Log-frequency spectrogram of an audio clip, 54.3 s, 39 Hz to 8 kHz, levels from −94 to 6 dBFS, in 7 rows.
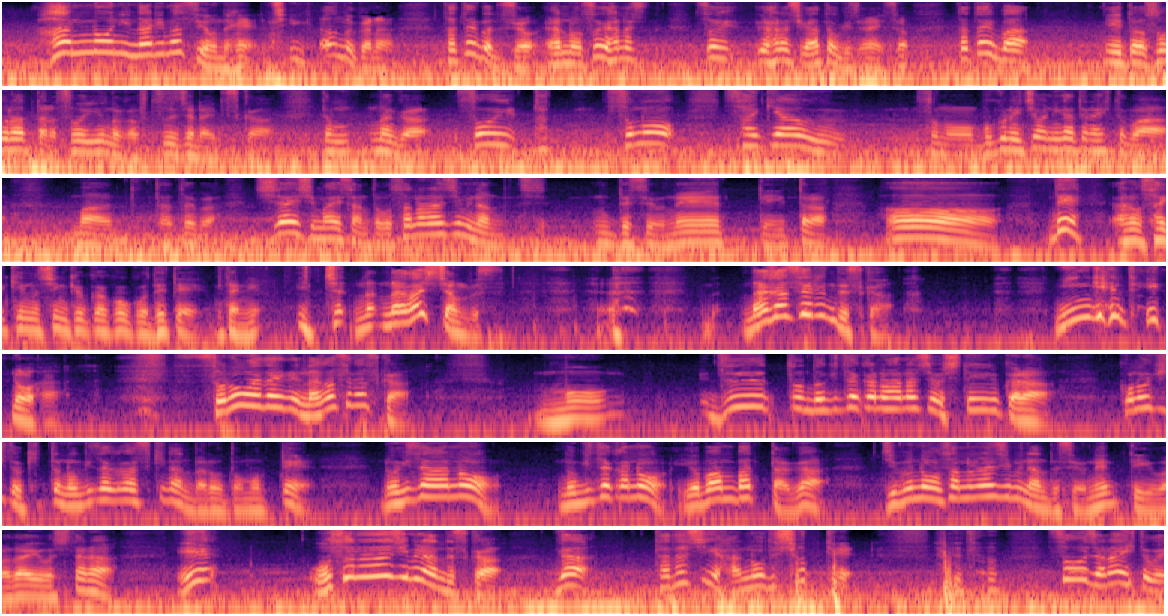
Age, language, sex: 40-59, Japanese, male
